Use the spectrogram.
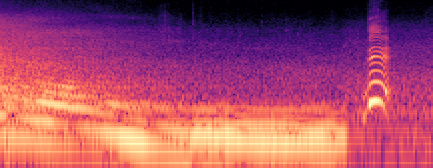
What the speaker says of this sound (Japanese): このマフラーは最後の方の高回転の音がなんかカーンってこううなるような音がするので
